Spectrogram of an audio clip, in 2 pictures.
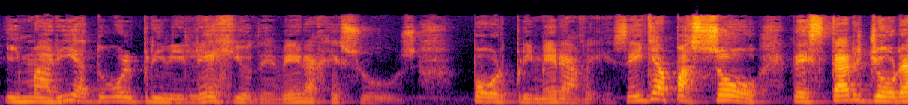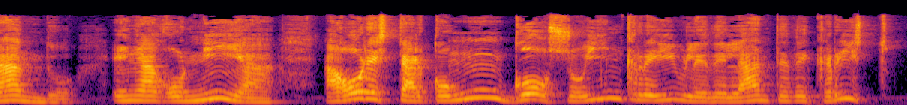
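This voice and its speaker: Brief: husky, fairly high-voiced male preacher, dramatic, drops to near-whispers. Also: lively intonation, measured pace. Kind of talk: sermon.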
